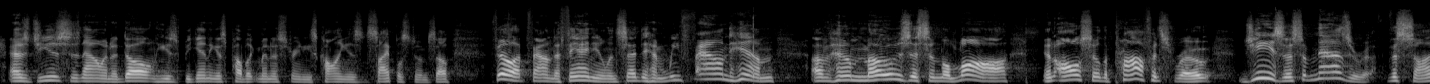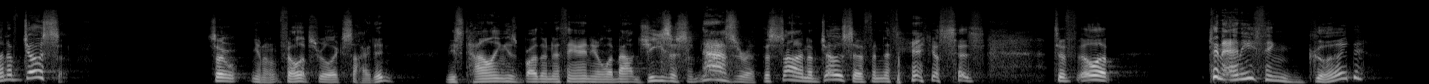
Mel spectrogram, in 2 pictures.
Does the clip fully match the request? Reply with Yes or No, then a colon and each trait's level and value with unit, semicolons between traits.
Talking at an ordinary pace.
Yes: average, 155 wpm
